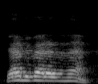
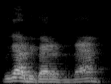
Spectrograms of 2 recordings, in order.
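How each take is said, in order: First: Louder insistence. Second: Said in the usual way. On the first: Real, not acted. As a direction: repeat it louder, leaning on better. Repeats the appeal with more force.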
